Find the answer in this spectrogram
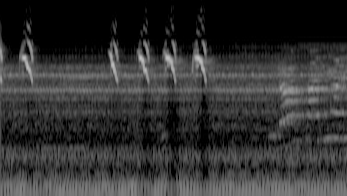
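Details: Golden Misri chicks being brooded give sharp, high descending peeps, one single then four in quick succession, followed by a softer lower trailing note, over a steady low hum.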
